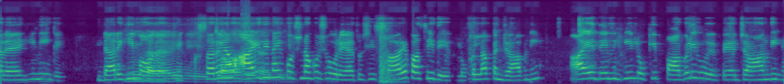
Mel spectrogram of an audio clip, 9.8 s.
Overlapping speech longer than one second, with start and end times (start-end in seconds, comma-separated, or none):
1.6-3.6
